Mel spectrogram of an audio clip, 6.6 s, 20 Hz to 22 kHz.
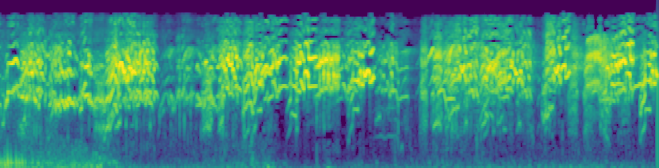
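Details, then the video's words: Rainbow lorikeets close up on the morning of 12 June 2017, an almost unbroken chorus of piercing, raspy screeches from several birds. "Rainbow Lorikeet Close Encounters"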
